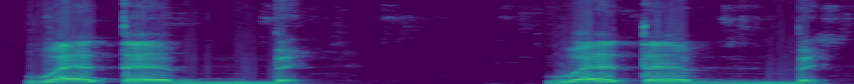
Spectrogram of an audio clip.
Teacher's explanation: বা কলকলার হরফ নিচের দিকে ধাবিত করে বাকে সাকিন করে ফেলবো।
